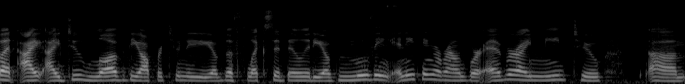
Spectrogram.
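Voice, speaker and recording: A woman at medium pitch with a Spanish accent and monotone, flat intonation. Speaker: curriculum quality manager and teacher. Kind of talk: educational webinar discussion.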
